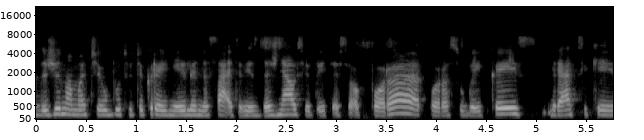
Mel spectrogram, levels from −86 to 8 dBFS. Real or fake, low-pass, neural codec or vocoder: real; 7.2 kHz; none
